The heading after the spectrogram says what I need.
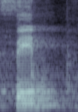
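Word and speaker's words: zehn: 10 के लिए यूज करना है सेन, जेड का साउंड से होता है, ई तो ए से, एच साइलेंट रहेगा, ने, सेन।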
